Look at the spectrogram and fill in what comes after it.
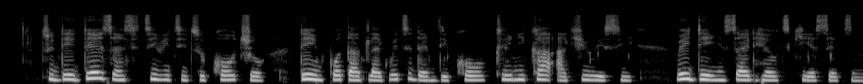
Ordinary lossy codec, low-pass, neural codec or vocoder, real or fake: none; none; vocoder, 22.05 kHz, 80 mel bands, WaveNeXt; fake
